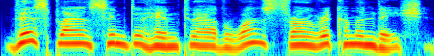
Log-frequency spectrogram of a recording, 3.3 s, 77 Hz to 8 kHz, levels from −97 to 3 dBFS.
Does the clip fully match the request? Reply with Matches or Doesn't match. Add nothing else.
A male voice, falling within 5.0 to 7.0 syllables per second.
Matches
